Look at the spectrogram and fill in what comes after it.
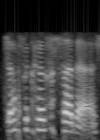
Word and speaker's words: Jessica Sutta: It's Jessica Sutta.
